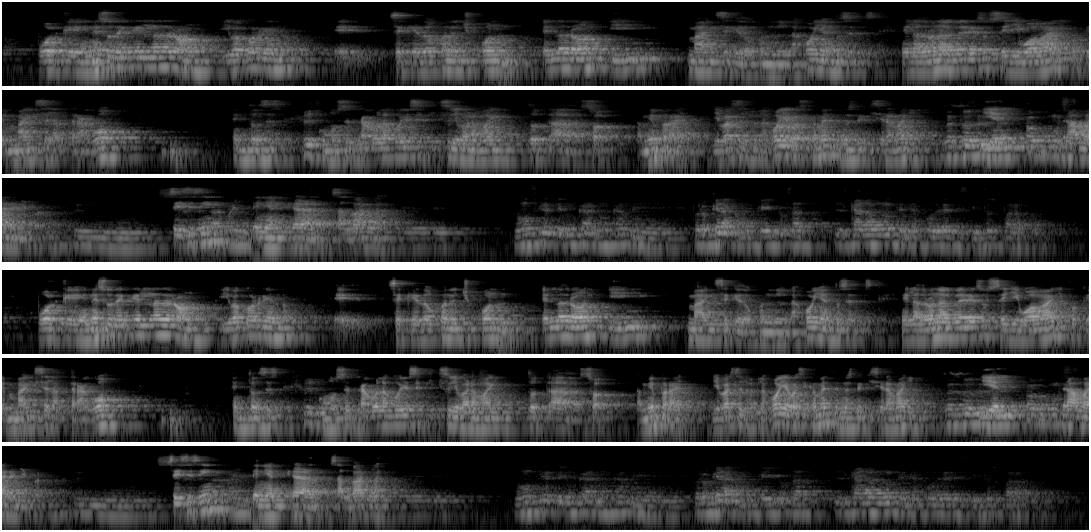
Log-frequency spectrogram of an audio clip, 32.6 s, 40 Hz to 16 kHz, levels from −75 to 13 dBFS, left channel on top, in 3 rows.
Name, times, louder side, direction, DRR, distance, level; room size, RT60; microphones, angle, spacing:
voice 1, 0.4-2.9 3.3-3.6 3.9-5.1 5.4-6.4 6.9-8.6 9.0-12.0 13.2-13.6 14.0-15.9 16.1-16.9 17.2-17.7 18.0-20.0 20.6-21.0 21.5-22.0 23.3-23.9 24.2-25.6, right 3 dB, 90° right, 5 dB, 0.5 m, -29 dB
voice 2, 20.2-21.6 22.2-23.2 23.5-24.2 25.7-26.2 26.9-32.1, left 2 dB, 40° left, 0 dB, 0.6 m, -39 dB
5.1 x 2.2 x 3.8 m, 1.2 s
head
